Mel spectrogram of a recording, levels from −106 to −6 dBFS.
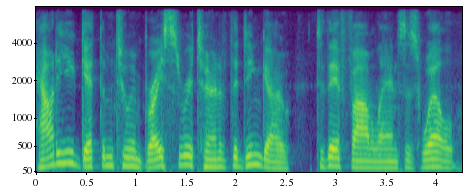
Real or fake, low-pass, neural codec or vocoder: real; 7.2 kHz; none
